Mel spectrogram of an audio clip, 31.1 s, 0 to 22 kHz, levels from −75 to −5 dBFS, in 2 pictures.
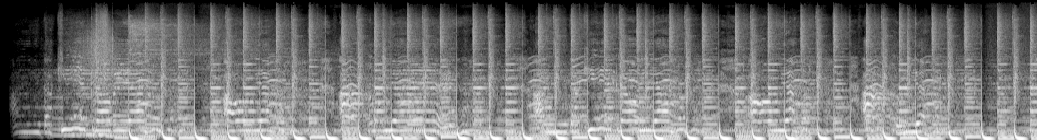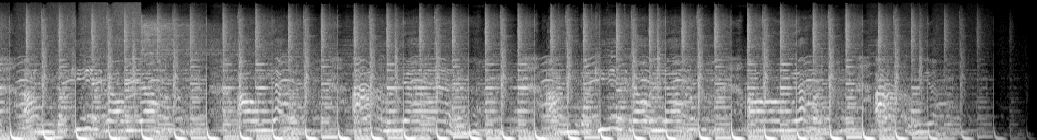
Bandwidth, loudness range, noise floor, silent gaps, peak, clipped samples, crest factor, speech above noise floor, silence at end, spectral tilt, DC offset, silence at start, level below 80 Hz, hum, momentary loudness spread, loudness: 19.5 kHz; 1 LU; -45 dBFS; none; 0 dBFS; under 0.1%; 10 dB; 33 dB; 0.5 s; -4.5 dB/octave; under 0.1%; 0.3 s; -14 dBFS; none; 3 LU; -11 LUFS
